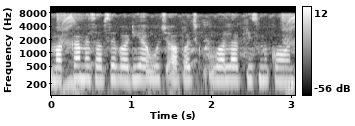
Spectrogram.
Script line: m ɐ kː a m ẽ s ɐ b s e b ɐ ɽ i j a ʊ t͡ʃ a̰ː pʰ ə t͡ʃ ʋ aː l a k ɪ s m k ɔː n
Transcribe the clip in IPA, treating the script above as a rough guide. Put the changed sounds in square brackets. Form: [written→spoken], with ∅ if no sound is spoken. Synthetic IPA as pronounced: m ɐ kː a m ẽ s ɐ b s e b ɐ ɽ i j a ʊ t͡ʃ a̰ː [pʰ→p] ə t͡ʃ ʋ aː l a k ɪ s m k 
